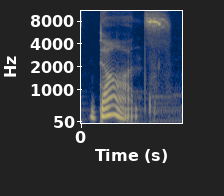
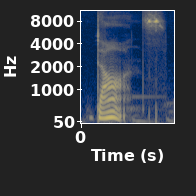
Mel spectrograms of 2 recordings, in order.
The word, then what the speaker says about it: dance: Dance, right? The A sound is long. Dance. Yes. In British English, it is dance. Now, Americans say dance. The A is short.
